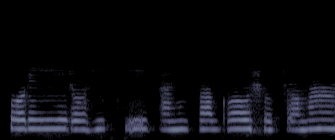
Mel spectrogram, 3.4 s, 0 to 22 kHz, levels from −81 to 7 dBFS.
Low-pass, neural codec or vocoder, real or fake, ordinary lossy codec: 3.6 kHz; codec, 24 kHz, 1 kbps, SNAC; fake; MP3, 16 kbps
